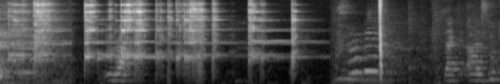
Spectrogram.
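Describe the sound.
Several bright glass clinks ring out close together in a New Year toast, their tones lingering briefly, followed by a final sharp clink as people begin talking and laughing.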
